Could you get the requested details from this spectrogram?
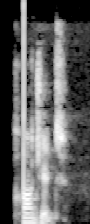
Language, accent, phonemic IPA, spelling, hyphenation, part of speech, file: English, Southern England, /ˈpɑːd͡ʒɪt/, parget, par‧get, verb / noun, LL-Q1860 (eng)-parget.wav
- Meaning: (verb) 1. To coat with gypsum; to plaster, for example walls, or the interior of flues 2. To paint; to cover over; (noun) 1. Gypsum 2. Plaster, as for lining the interior of flues, or for stuccowork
